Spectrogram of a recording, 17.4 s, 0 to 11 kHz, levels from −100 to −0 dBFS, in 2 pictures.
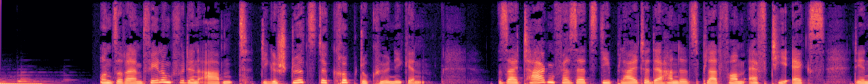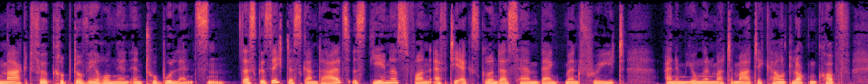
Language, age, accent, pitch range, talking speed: German, 30-49, German, 175-210 Hz, 130 wpm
